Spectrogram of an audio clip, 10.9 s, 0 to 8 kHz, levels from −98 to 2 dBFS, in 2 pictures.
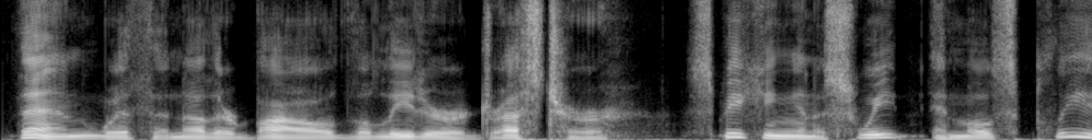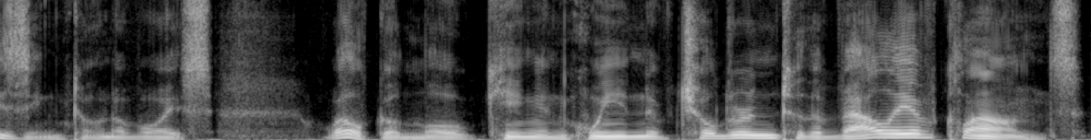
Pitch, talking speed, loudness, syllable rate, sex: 120 Hz, 165 wpm, -19 LUFS, 4.3 syllables/s, male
